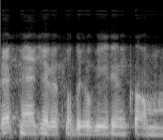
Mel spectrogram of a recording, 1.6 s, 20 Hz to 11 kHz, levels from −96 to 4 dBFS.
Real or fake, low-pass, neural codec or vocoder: real; 9.9 kHz; none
